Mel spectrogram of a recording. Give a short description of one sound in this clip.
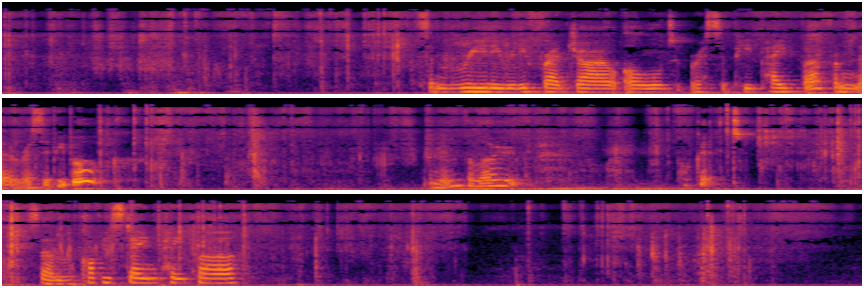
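Paper pages rustle and turn.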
